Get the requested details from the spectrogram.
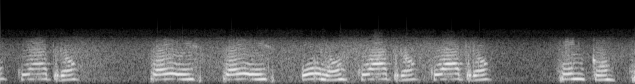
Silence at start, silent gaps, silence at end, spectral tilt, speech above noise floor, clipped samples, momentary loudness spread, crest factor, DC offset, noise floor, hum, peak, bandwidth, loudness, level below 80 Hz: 0 s; none; 0 s; -8.5 dB/octave; 23 dB; under 0.1%; 9 LU; 10 dB; under 0.1%; -33 dBFS; none; 0 dBFS; 5.2 kHz; -10 LUFS; -50 dBFS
